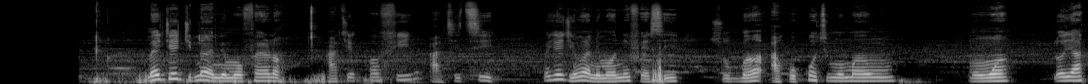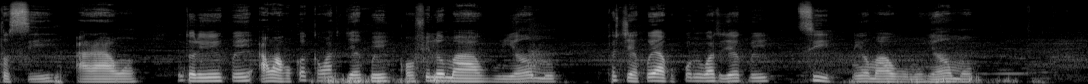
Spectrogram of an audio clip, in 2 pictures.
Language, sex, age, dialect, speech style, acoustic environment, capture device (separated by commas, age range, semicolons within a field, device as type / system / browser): Yoruba, female, 25-34, Nigeria - Ibadan, excited, nature, mobile / Linux / Chrome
